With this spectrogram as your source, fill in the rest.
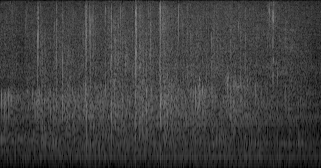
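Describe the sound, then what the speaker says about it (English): A church congregation claps together during a Sunday service, a steady, moderately distant patter of many hands with scattered sharper claps, continuing throughout with a low hum underneath. "Yeah, well, go ahead and clap."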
